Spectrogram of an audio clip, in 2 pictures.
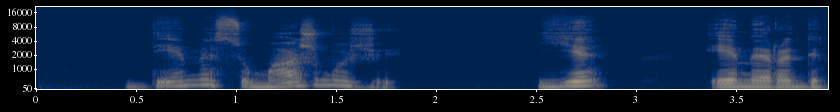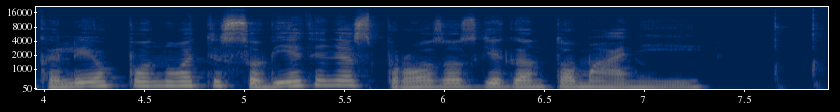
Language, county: Lithuanian, Šiauliai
